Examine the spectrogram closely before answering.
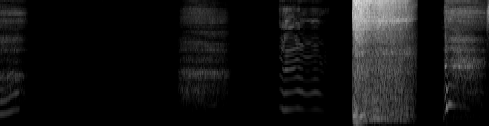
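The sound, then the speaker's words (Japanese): A loud, rough fart lasts about a second, set among a woman's brief breathy sighs and wavering vocal sounds that are separated by silence. “エレベーターにおならの匂い染みついちゃう前に早く帰れるといいわね。”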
